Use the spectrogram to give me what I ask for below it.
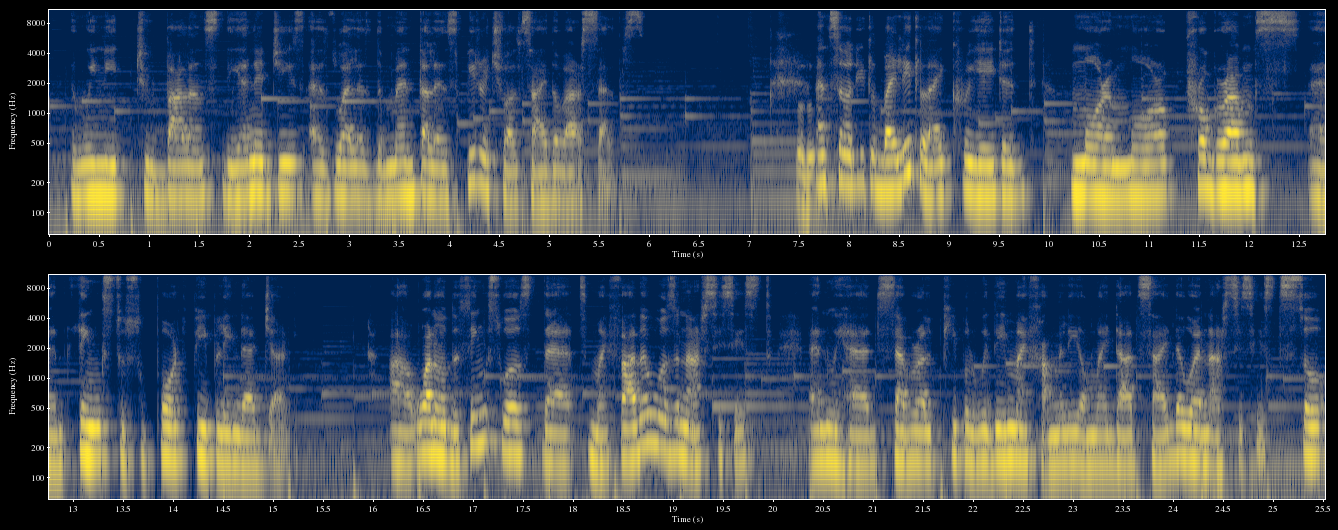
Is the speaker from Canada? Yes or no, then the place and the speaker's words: no; Italy; I was born in Italy in 1965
